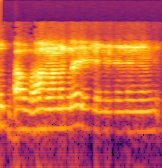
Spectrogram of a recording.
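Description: A man chanting verse in a slow, melodic recitation, holding each note steadily, in the style of Sanskrit sloka recitation.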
